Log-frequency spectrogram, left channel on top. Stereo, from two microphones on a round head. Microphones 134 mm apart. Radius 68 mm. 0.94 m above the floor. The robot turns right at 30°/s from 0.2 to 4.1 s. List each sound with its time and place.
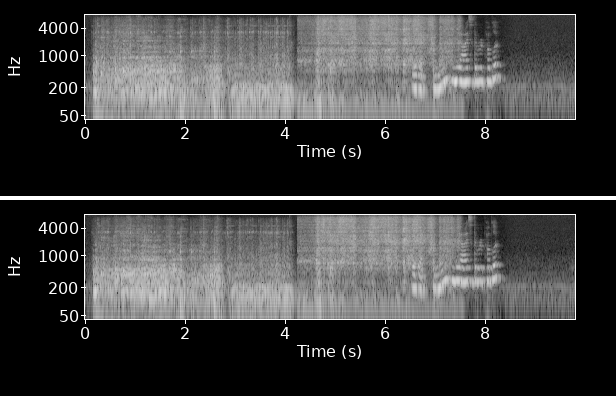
0.1 s a sliding door: 170° left, 1.5 m; by 2.8 s 115° right, 1.5 m
2.9 s a phone buzzing: 160° left, 1.5 m; by 4.1 s 165° right, 1.5 m
4.2 s crumpling: 50° right (ahead or behind), 1.7 m
6.5 s a woman speaking: 80° right, 1.3 m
